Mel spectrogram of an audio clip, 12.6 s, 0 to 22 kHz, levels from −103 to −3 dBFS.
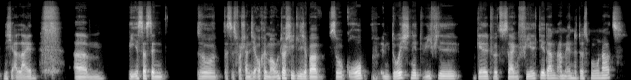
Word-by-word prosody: absolut 110 - -33
nicht 100 -1 -5
allein. 90 +6 -2 0.7
Ähm, 90 +1 0 0.5
wie 100 0 0
ist 110 +1 +4
das 115 -1 +7
denn? 90 -2 +2 0.6
So, 95 -1 -1 0.2
das - - -1
ist - - -5
wahrscheinlich 95 -1 -2
auch - - -3
immer 90 -3 +1
unterschiedlich, 110 -1 +2
aber 95 -1 +5
so 90 -1 +1
grob 95 +7 +2 0.2
im 95 -1 -6
Durchschnitt, 125 +4 +2
wie 100 +4 -4
viel 110 - -1 0.3
Geld, 100 -3 0
würdest 100 - -1
du - - +1
sagen, 95 -1 +1
fehlt 110 +5 -3
dir 130 - +6
dann 120 0 0
am 110 0 -3
Ende 115 +1 -4
des 110 0 -5
Monats? 125 +2 -2
105 Hz, 155 wpm, -24 LUFS, 95-115 Hz, 0.7 s, das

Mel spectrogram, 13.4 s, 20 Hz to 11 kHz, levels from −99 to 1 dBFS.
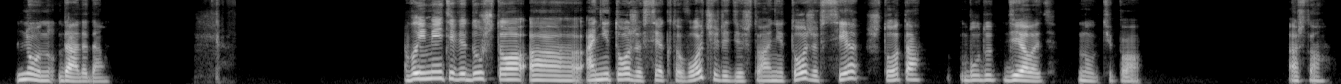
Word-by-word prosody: Ну 210 -1 +2
ну 170 -1 -5
да-да-да. 150 -3 0 2.9
Вы 230 +5 +6
имеете 250 0 +4
в 220 - -5
виду, 220 +2 +2
что, 210 -2 +4
э, 185 -2 +1
они 210 +4 +3
тоже 210 -3 0
все, 180 +2 -1
кто 165 - -6
в 160 - -7
очереди, 180 - -1
что 160 +1 -6
они 170 -1 -3
тоже 205 +3 +1
все 235 +8 +1
что-то 205 -4 -2 0.4
будут 190 +2 -5
делать? 175 -4 +2 0.2
Ну, 165 -4 -6
типа 80 - -8 1.5
А 175 - -2
что? 165 -2 -7
185 Hz, 115 wpm, -23 LUFS, 170-210 Hz, 2.9 s, Вы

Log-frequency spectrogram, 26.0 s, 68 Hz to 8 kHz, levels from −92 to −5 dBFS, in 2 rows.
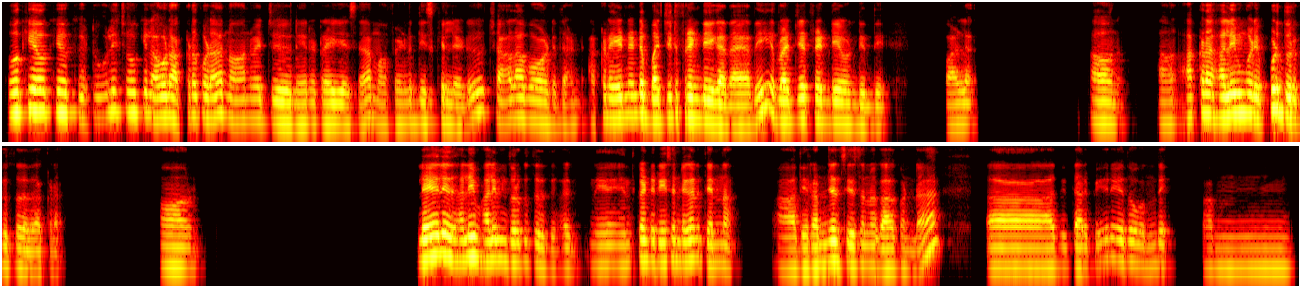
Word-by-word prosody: Okay. 190 +2 +2
Okay. 195 0 -2
Okay. 175 -4 -9
టోలిచౌకిలో, 185 +2 -4
అవును 160 0 +4
అక్కడ 165 +3 -7
కూడా 155 0 +2 0.2
నాన్-వెజ్జు 145 -1 -5 0.2
నేనూ 130 +1 -6
ట్రై 130 0 0
జేసా. 125 0 -5
మా 125 - -8
ఫ్రెండు 130 0 -9
దీసుకెళ్ళాడూ. 130 0 -6 0.2
చాలా 140 +3 -2
బావుండ్డిద్దంటే, 130 -2 -5
అక్కడేంటంటే 155 +3 +3
బడ్జెట్ 155 +3 +3
ఫ్రెండ్లీ 150 -3 +5
గదా 120 0 +2
అది! 185 - 0 0.2
బడ్జెట్ 145 +2 +4
ఫ్రెండ్లీ 140 -1 +2
ఉండిద్ది. 120 -1 -7 0.7
వాళ్ళ 125 +1 -4 1.3
అవును. 135 -2 -1 0.4
ఆహ్, 135 0 -10
అక్కడ 175 +3 +2
హలీం 170 +3 +8
గూడా 165 -3 +5
ఎప్పుడు 210 +7 +6
దొరుకుతదదక్కడ. 115 -6 -3 1.1
ఓహ్! 130 - -3
అవును. 125 -1 -7 2.2
లేదు. 175 +3 +10
లేదు. 185 -4 +6
హలీం 185 +3 +5
హలీం 165 +2 +1
దొరుకుతుది. 145 -5 -5
అద్ 125 -2 -11 0.2
నే 135 - -10 0.2
ఎందుకంటే, 155 +3 -1
రీసెంట్ 150 0 -3
గానే 165 0 -2
తిన్నా. 140 -1 -6 0.6
ఆది 120 +1 -4
రంజాను 145 +4 +2
సీజన్‌లో 135 0 -3
గాకుండా 120 -2 -5 0.7
ఆహ్, 125 0 0
అది 125 0 -7
దాని 130 -1 -3
పేరేదో 155 +1 -6
ఉంది. 135 +2 -10 0.4
ఆ! 125 - -15
హ్మ్. 125 0 -13
140 Hz, 130 wpm, -27 LUFS, 125-155 Hz, 2.2 s, లేదు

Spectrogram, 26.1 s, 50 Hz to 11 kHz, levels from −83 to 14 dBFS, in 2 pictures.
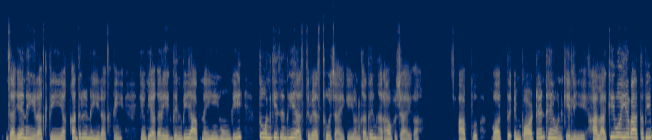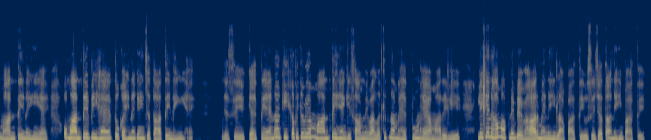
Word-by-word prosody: जगह 240 +5 +5
नहीं 250 -4 +1
रखतीं 230 +3 -2
या 250 - 0
कदर 280 +2 +1
नहीं 225 -3 -1
रखतीं। 95 - -6 0.4
क्योंकि 220 +2 -1
अगर 230 +1 +1
1 215 -1 -1
दिन 220 -1 -2
भी 265 +4 +2
आप 225 - 0
नहीं 215 +1 -1
होंगी 215 +10 -1 0.3
तो 315 - +2
उनकी 300 +1 +4
ज़िंदगी 285 +1 +2
अस्त-व्यस्त 245 -1 -2
हो 225 - -1
जाएगी, 185 - -6
उनका 235 +2 -3
दिन 270 +5 -1
ख़राब 215 -3 -3
हो - - -8
जाएगा। 95 -1 -6 0.8
आप 200 +2 -1 0.3
बहुत 255 0 0
इम्पोर्टेंट 210 +10 +1
हैं 305 -1 +5
उनके 220 -4 -1
लिए, 200 0 -5
हालाँकि 230 +9 +3
वो 345 - +3
ये 330 0 +4
बात 305 0 +5
अभी 305 +1 +2
मानते 220 +3 -1
नहीं 210 -2 -1
हैं 205 +5 -4 0.3
और 300 - +3
मानते 270 +1 +7
भी 285 -1 +2
हैं 250 +1 +3
तो 255 - 0
कहीं 245 0 0
न 255 - -1
कहीं 260 0 +1
जताते 215 -1 -2
नहीं 180 - -5
हैं। - - -16 0.6
जैसे 180 +2 -6
कहते 200 +1 -2
हैं 250 +2 -1
ना 325 +2 +2
कि 310 -1 +1
कभी-कभी 320 +2 +2
हम 325 0 +1
मानते 260 +4 +2
हैं 260 -3 0
कि 245 -1 -3
सामने 225 0 -3
वाला 215 0 0
कितना 290 0 -2
महत्वपूर्ण 250 +3 -2
है 220 -2 0
हमारे 205 +1 -3
लिए। 210 +4 -5 0.4
लेकिन 340 +2 +3
हम 340 -1 +4
अपने 300 +1 0
व्यवहार 230 -2 +3
में 260 0 +1
नहीं 225 0 -1
ला 205 - 0
पाते, 100 +2 -5
उसे 225 - -4
जता 215 +5 -1
नहीं 215 -4 -2
पाते। 100 - -8
235 Hz, 185 wpm, -21 LUFS, 210-275 Hz, 0.8 s, मानते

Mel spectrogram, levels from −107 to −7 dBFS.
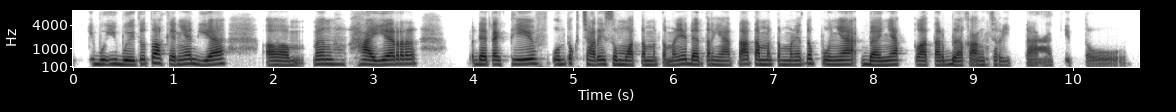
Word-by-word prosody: ibu-ibu 185 -1 0
itu 195 - -5
tuh 230 - +9
akhirnya 190 -1 -1
dia, 180 +2 +4 0.5
eee, 160 -1 +3 0.2
meng-hire 190 +1 +2 0.6
detektif 185 +2 +2
untuk 185 +3 -3
cari 180 0 -1
semua 175 -3 +1
teman-temannya 170 +2 -3
dan 175 - +4
ternyata 170 +1 -1
temen-temennya 175 -1 -1
itu 205 - +1
punya 180 0 +2
banyak 170 0 +2 0.2
latar 165 0 +1
belakang 160 0 0
cerita 155 - -8 0.3
gitu. 70 0 -12
180 Hz, 125 wpm, -23 LUFS, 165-185 Hz, 0.6 s, tuh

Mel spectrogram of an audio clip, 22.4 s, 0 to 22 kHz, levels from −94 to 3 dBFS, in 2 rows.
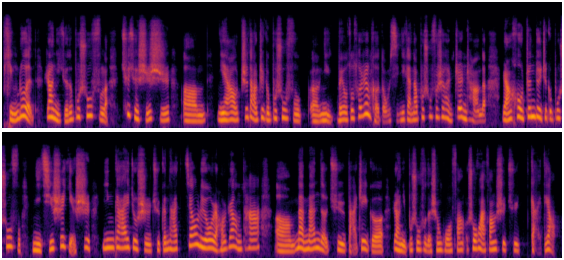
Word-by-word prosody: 评 180 -3 +1
论， 265 +6 +5 0.2
让 255 -2 +5
你 170 - +1
觉 155 0 -3
得 190 - 0
不 260 +6 -1
舒 290 +3 +1
服 190 -10 -5
了， - - 0 0.2
确 325 -2 +1
确 245 -7 +1
实 190 0 -1
实， 185 -3 0 0.3
嗯， 155 -1 +1 0.2
你 180 -1 +1
要 185 0 +4
知 250 +6 -2
道 200 -9 +3
这 230 +6 -1
个 185 - -1
不 225 +6 -2
舒 235 +1 -1
服， 170 -8 -3 0.2
呃， 150 -1 -1
你 160 -4 0
没 175 0 0
有 190 -1 +1
做 225 +4 -2
错 270 +5 -1
任 330 0 +5
何 130 - -4
东 140 +3 -8
西， 165 0 -8
你 190 +1 -3
感 190 -3 -1
到 190 - +1
不 245 +6 -4
舒 270 +2 -6
服 260 0 -8
是 255 +1 -2
很 215 -7 -1
正 250 +4 +2
常 170 -6 -4
的。 155 -1 -2 0.3
然 185 +1 +5
后 245 +1 +3
针 265 +4 +4
对 265 -2 +4
这 240 +3 -2
个 210 - +1
不 230 +3 -3
舒 275 +5 0
服， 260 - -7 0.2
你 180 -2 +3
其 195 +6 0
实 280 +6 +2
也 255 - -3
是 230 -4 +1 0.2
应 240 0 +1
该 245 -1 +2
就 225 -1 0
是 175 -5 -1
去 185 - -4
跟 185 +2 -1
他 205 0 -1
交 315 +2 +2
流， 230 -4 +5
然 200 - +3
后 200 - -2
让 260 -3 -1
他， 230 +1 -1 0.3
呃， 150 -2 +1
慢 230 -2 +5
慢 215 +3 +2
地 190 -4 0
去 180 -5 -1
把 - - -6
这 215 -2 0
个 140 -4 0
让 195 -5 +2
你 150 - +3
不 170 - -5
舒 195 +3 -1
服 185 -3 -5
的 150 0 -3
生 180 +3 -2
活 165 -2 -2
方 180 +1 -4
说 220 -2 +1
话 220 -4 +3
方 190 +3 0
式 185 -3 -3
去 170 -1 -5 0.2
改 - - -4
掉。 190 +3 -1
200 Hz, 255 characters per minute, -27 LUFS, 175-235 Hz, 0.3 s, 论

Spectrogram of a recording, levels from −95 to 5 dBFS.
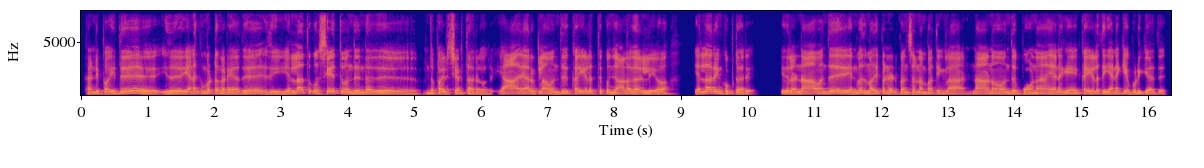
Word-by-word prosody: கண்டிப்பா. 145 -2 0
இது, 160 +4 +1 0.6
இது 130 +2 +3 0.2
எனக்கு 180 +5 -2
மட்டும் 175 -1 0
கிடையாது. 105 -3 0 0.3
இது 105 -3 -2 0.2
எல்லாத்துக்கும் 185 +3 +1
சேர்த்து 190 +2 +2
வந்து 140 0 +1
இந்த 120 -3 +1
இது 105 +2 +2 0.6
இந்த 110 -2 0
பயிற்சி 125 +1 +1
எடுத்தாரு 105 -3 -1
அவரு. 85 0 -8 0.2
யார் 155 +1 +1
யாருக்கெல்லாம் 150 0 0
வந்து 130 +4 -1 0.2
கையெழுத்து 150 +1 0
கொஞ்சம் 110 -3 +1
அழகா 140 +4 +1
இல்லயோ! 105 +4 +2 0.5
எல்லாரையும் 180 +1 +2
கூப்பிட்டாரு. 135 - -1 0.5
இதில 135 +2 +3
நான் 150 +5 +1
வந்து 155 +3 +1 0.3
80 145 +1 +1
மதிப்பெண் 150 0 0
எடுப்பேன்னு 130 0 -2
சொன்னேன் 115 -3 -1
பார்த்தீங்களா, 105 0 -2 0.3
நானும் 145 +3 0
வந்து 130 +3 +1
போனேன். 110 +6 0
எனக்கு 115 -4 0 0.2
கையெழுத்து 145 +5 +1
எனக்கே 135 +5 -1
பிடிக்காது. 105 -2 0
135 Hz, 145 wpm, -22 LUFS, 115-155 Hz, 0.6 s, இது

